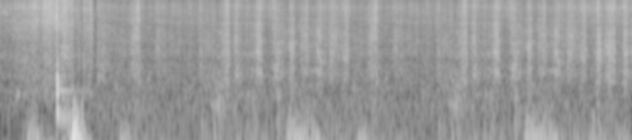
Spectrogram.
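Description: Gloved hands pressing and smoothing mashed potato over a large steel tray: soft squishing and a run of small crackles from the plastic gloves, with a few dull low thuds.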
